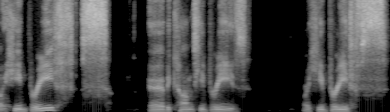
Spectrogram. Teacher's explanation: the S ending is lengthened. Okay, so we make it longer, we elongate the sound.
